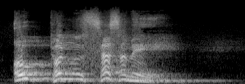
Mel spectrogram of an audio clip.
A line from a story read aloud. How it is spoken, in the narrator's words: he called out in a firm voice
